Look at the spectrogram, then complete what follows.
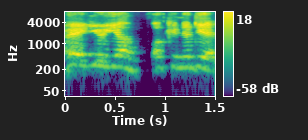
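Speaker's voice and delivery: very high-pitched, loud shouting. Acting out someone in the audience shouting at the band: imitating someone shouting. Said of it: "when someone's shouting".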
